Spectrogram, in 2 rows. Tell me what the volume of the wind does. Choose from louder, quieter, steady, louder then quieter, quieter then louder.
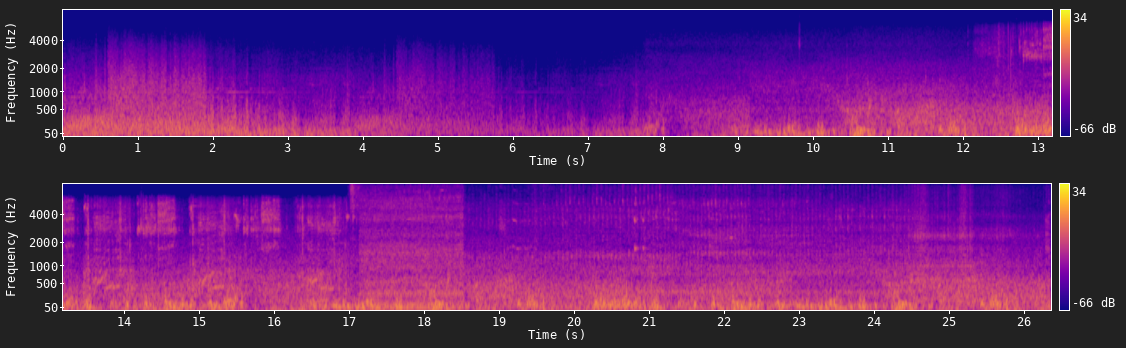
quieter then louder.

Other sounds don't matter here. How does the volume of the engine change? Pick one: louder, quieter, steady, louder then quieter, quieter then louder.
steady.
